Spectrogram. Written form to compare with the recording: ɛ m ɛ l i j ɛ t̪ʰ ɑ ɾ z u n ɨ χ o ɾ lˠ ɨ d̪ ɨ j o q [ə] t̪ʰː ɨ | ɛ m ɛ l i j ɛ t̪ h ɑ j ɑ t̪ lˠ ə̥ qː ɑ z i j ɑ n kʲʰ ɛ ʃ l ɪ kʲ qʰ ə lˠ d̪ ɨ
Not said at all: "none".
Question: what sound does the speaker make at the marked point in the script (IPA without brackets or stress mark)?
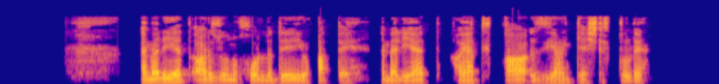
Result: ɑ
